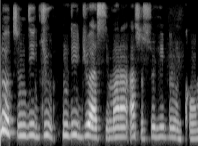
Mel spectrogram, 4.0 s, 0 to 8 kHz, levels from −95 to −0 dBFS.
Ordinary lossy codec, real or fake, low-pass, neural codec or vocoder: none; real; 7.2 kHz; none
